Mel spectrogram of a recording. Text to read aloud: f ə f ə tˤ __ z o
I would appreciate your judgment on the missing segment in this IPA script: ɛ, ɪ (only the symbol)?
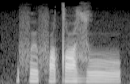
ɪ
